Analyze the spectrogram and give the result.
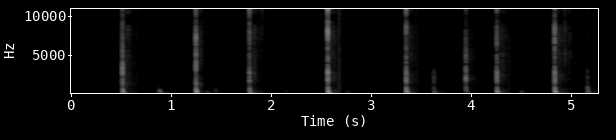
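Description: Small solid resin rhinestone drills are tapped onto an adhesive diamond painting canvas with a plastic drill pen tip. A series of light, sharp clicks and taps comes at an uneven, unhurried pace, each very short with almost no ring. Some taps are brighter and louder, and softer ones fall in between.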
